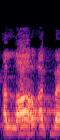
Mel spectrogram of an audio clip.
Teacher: پھر یہ بھی سن لیجئے کہ لفظ اللہ سے پہلے اگر کوئی لفظ ہے اور وہ مفتوح ہے یا مضموم ہے تو اللہ کا جو لام ہوتا ہے نا اس کو پر پڑھتے ہیں، اس کو تفخیم کہتے ہیں قراء کی زبان میں۔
